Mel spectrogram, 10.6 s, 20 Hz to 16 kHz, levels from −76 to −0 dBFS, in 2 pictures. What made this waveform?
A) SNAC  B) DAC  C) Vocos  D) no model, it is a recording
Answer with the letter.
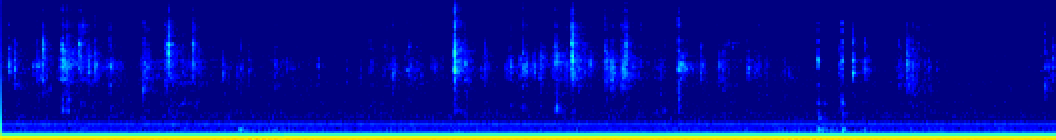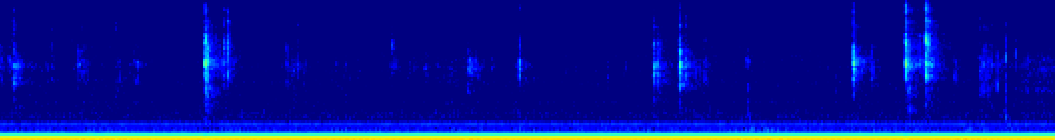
D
